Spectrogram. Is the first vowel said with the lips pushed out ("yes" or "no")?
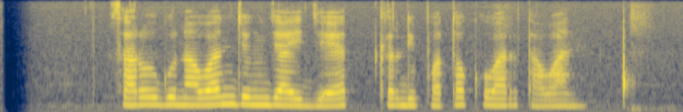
no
